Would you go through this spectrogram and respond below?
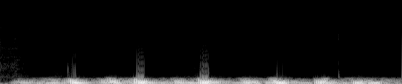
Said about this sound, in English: I want you to listen to a sound and guess what it is. Yeah, it does sound like a heartbeat, but it is not. It is the seismic sound of an elephant walking, the vibrations in the earth. Let me play it again.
